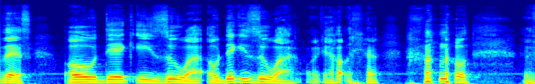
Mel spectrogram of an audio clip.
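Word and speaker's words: Odighizuwa: His name is pronounced like this. Odigizua.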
